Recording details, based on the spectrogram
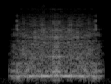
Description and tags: Old Robot Digital Thinking
retro, machine, Old, thinking, digital, processing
